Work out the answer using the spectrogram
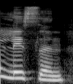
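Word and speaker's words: listen: यहां पर भी देखिए एल आई एस लिस होता है और टी ई एन यहां पर इसकी प्रोनाउंसिएशन टेन नहीं है इसे हम क्या प्रोनाउंस कर रहे हैं लिसन तो यहां पर टी की साउंड स की आ रही है।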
